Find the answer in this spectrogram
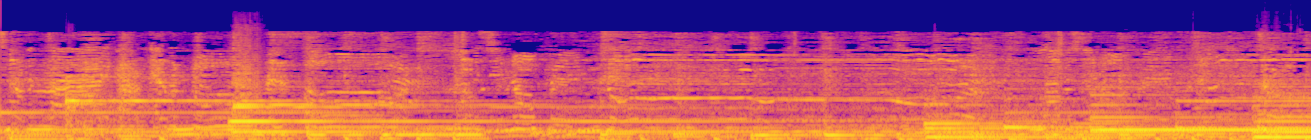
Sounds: music
child singing
female singing

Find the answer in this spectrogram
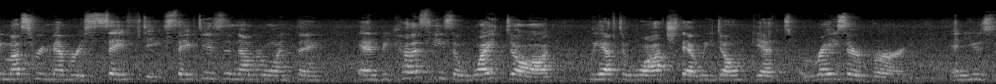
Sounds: speech

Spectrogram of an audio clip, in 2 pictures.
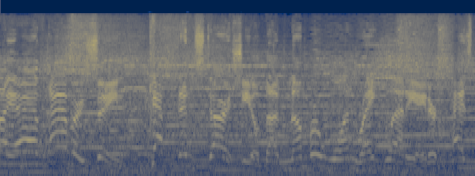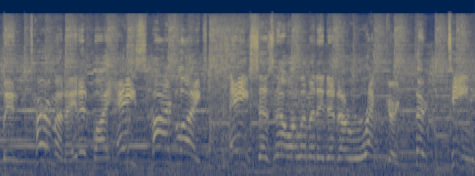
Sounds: music
speech

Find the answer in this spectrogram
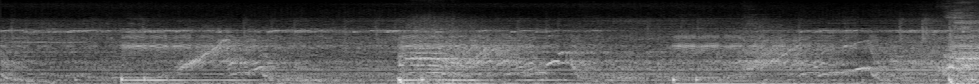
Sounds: noise

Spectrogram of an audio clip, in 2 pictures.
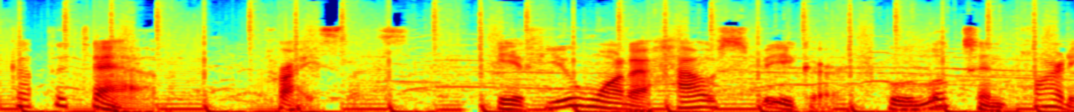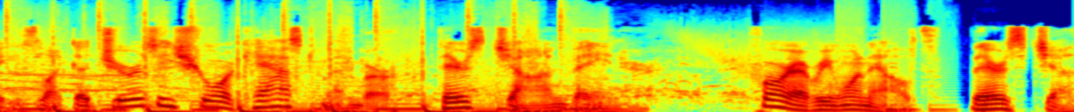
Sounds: music
speech

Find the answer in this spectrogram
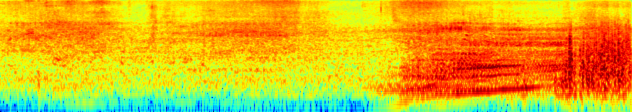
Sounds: speech

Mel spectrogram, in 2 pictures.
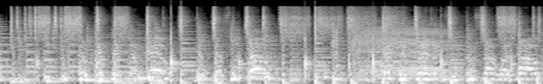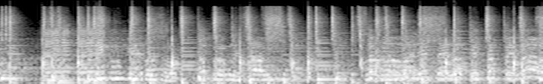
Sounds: playing guiro

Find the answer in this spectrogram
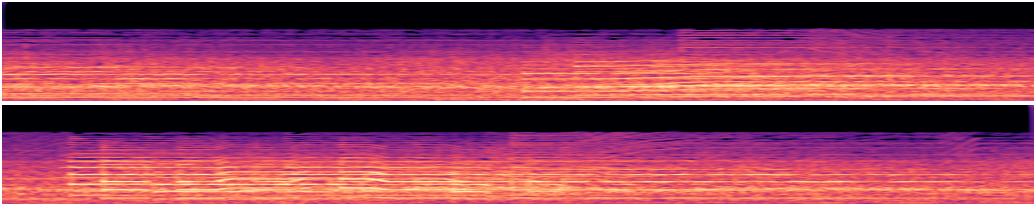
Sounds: ambient music
music
electronic music

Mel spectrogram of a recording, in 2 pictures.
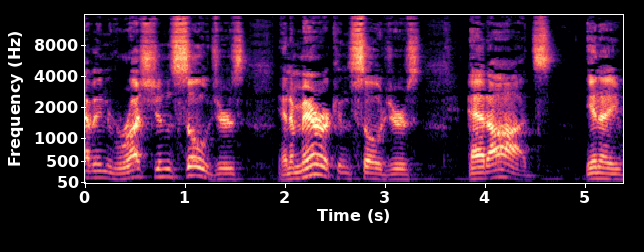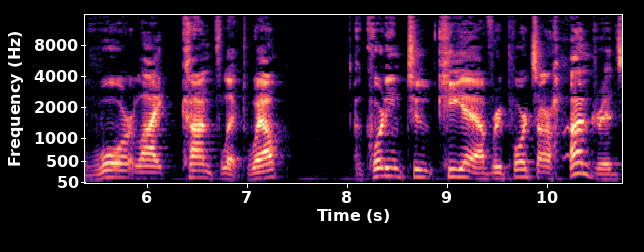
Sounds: speech

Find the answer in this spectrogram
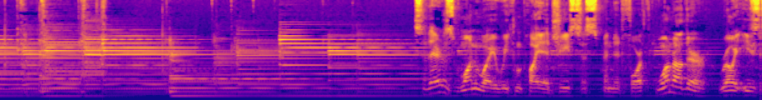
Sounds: music
musical instrument
acoustic guitar
strum
plucked string instrument

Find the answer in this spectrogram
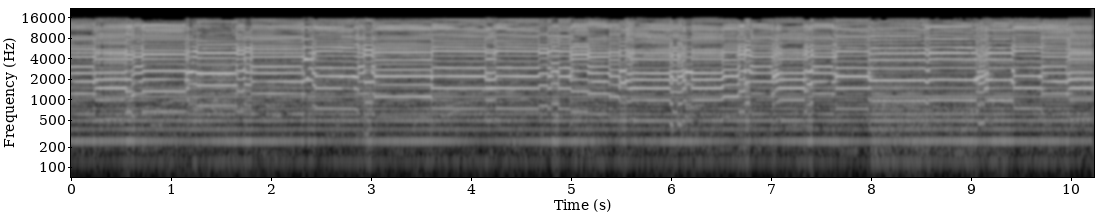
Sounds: playing bagpipes

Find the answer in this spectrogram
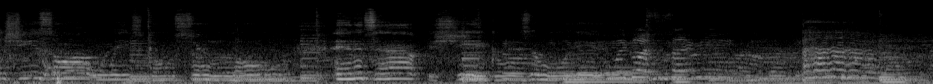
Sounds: male singing
music
speech

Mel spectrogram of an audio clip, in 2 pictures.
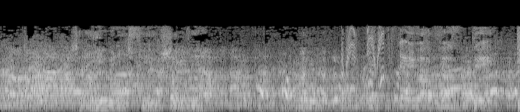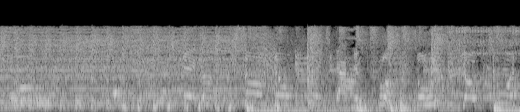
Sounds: music
speech

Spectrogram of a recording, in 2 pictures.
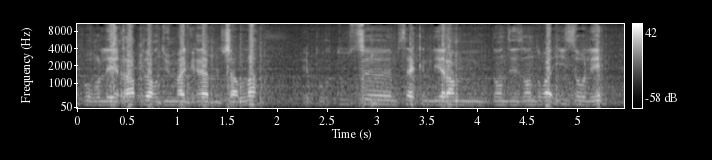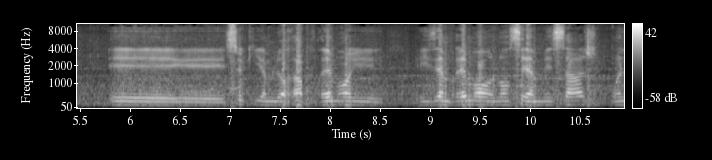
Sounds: speech

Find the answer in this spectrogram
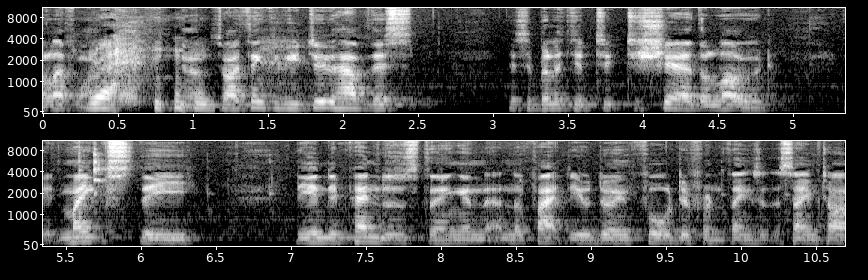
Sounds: speech

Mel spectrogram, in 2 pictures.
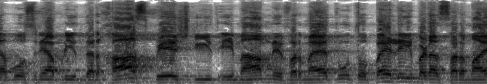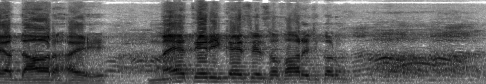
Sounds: speech
narration
man speaking

